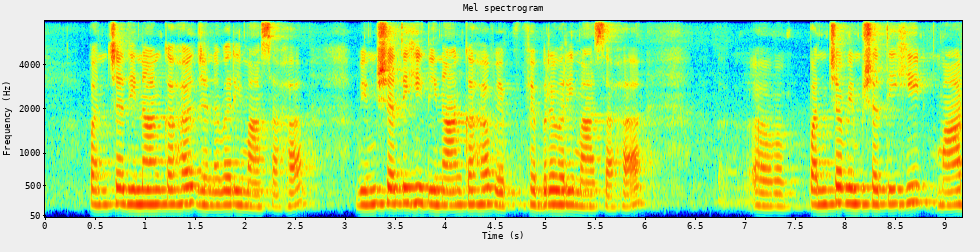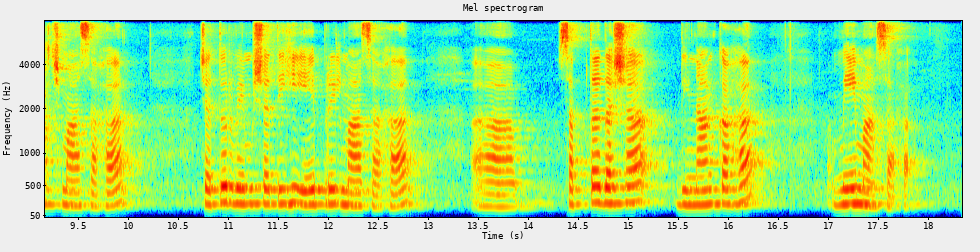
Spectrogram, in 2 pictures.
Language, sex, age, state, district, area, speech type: Sanskrit, female, 45-60, Karnataka, Shimoga, urban, spontaneous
